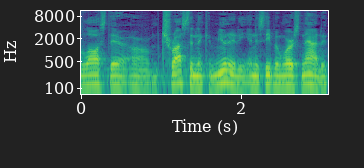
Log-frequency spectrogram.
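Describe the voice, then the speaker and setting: With a New York accent, a man talks at a fairly quick pace in a fairly low pitch, his intonation fairly even. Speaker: prison inmate. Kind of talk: panel discussion. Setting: prison.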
